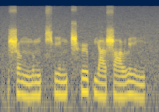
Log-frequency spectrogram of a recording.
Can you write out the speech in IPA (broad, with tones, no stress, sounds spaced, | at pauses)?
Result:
ʂ ɤ˨˩ ŋ n̪ ʊ˨˦ ŋ t͡ɕʰ i˨˦ n ʈ͡ʂʰ ɻ̩˦ p j ä˨˦ ʂ ɑ˨˦ ʊ̯ l i˨˩ n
